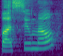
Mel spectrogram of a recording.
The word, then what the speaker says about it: BuzzSumo: to Google it later, the tool is called BuzzSumo. BuzzSumo. It's spelled B-U-Z-Z-S-U-M-O.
